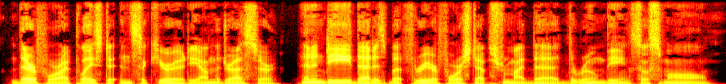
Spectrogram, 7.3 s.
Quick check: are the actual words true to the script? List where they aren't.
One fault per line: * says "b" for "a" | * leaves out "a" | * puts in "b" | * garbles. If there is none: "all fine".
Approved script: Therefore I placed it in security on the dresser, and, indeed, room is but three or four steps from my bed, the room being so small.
* says "that" for "room"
